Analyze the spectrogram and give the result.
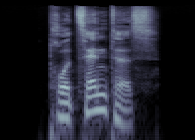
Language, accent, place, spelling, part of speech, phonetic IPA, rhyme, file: German, Germany, Berlin, Prozentes, noun, [pʁoˈt͡sɛntəs], -ɛntəs, De-Prozentes.ogg
- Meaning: genitive singular of Prozent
